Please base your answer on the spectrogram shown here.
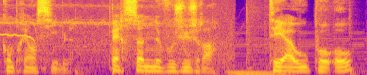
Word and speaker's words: Teahupo'o: Le nom lui-même, prononcé Chopu, signifie crâne brisé en tahitien, ce qui donne une idée de la dangerosité du lieu.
